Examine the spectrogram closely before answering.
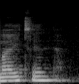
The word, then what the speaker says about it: Lytton: I'll spell Bulwer Lytton, B-U-L-W-A-R, and Lytton, or Lytton, L-Y-T-T-O-N, and his novel is spelled Z-A-N-O-N-I, Zanoni.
